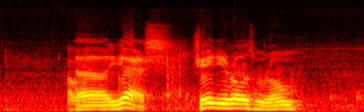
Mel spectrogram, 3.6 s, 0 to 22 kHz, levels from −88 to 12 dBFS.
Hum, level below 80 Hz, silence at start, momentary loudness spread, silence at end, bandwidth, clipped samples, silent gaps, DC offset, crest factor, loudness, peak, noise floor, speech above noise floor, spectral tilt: none; -54 dBFS; 0.05 s; 17 LU; 0.05 s; 8.8 kHz; under 0.1%; none; under 0.1%; 14 dB; -16 LUFS; -4 dBFS; -43 dBFS; 28 dB; -8 dB/octave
